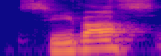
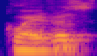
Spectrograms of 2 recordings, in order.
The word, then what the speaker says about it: Cuevas: Josh Sivas, I don't know how to say it exactly. Cuevas, thank you.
